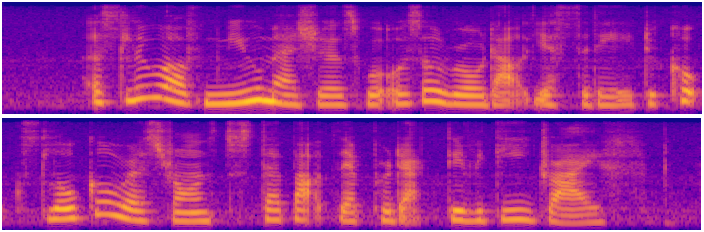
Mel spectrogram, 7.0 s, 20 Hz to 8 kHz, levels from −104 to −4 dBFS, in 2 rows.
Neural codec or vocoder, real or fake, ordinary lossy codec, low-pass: none; real; none; 7.2 kHz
